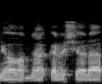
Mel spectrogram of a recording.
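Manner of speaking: ordinary delivery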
